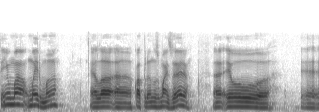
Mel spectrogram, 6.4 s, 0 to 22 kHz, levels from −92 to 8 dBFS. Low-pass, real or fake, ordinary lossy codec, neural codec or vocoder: none; real; none; none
